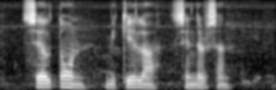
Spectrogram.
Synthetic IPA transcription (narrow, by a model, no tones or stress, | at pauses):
selt̪onmikelasɛ̃nd̪əɾsən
